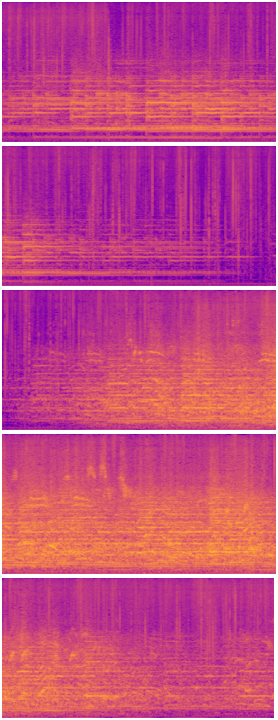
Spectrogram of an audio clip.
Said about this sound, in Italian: Della prima domenica dopo il Ferragosto a Sacile. Nel biancore antelucano, le voci delle campane di San Nicolò salutano il giorno festivo confuse al preludio canoro della tradizionale sagra dei Josei.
